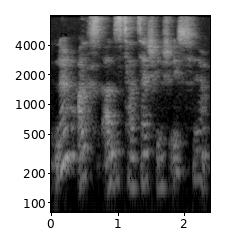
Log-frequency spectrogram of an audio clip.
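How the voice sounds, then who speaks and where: A speaker in a casual conversation, agreeing and sharing their own experiences in a relaxed way. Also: medium pitch, unhurried, recorded from a distance, a crowd in the background. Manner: agreeable, shares personal experience. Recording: roomy echo, away from the mic.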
